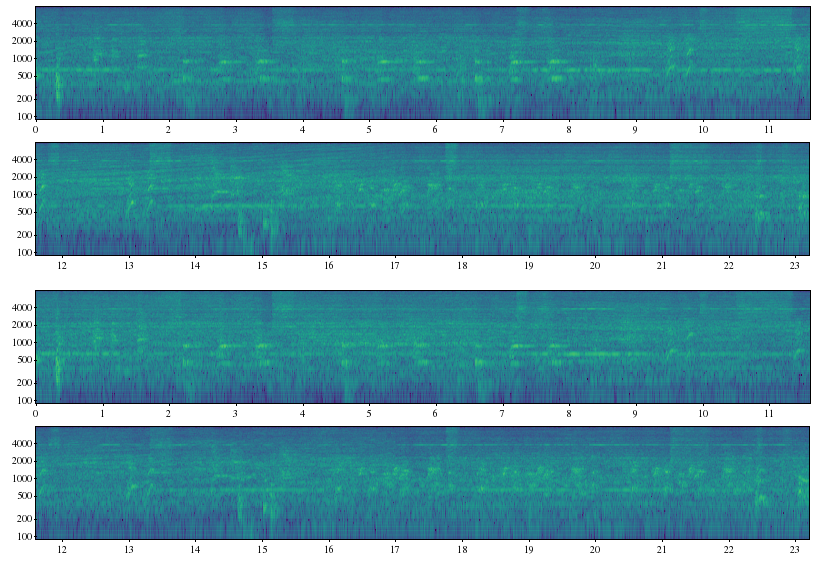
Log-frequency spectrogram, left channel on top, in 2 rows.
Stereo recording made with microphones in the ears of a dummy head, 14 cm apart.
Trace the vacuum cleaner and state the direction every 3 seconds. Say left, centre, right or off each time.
right, right, right, centre, left, left, left, left.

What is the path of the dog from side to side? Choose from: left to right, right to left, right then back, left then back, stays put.
left then back.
